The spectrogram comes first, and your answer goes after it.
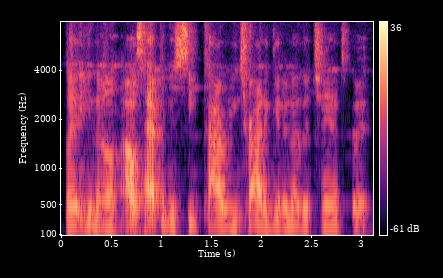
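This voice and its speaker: A man's voice: lowish voice, quick pace. A man co-hosting a sports podcast, chatting casually about games and players.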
